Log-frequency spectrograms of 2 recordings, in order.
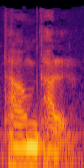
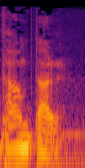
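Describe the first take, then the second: First: The second word starts with a plain consonant. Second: The second word starts with a tense consonant. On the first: This is the North Korean pronunciation. "예사 소리로 납니다" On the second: This is the South Korean pronunciation. "딸이 되죠"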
